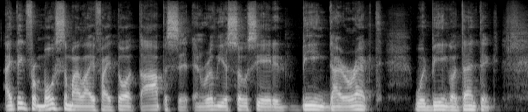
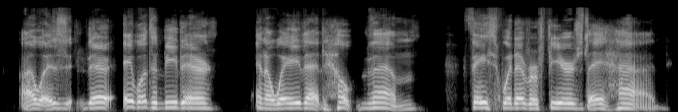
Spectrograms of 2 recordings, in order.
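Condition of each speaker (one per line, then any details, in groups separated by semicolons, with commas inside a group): No condition
Cerebral palsy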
